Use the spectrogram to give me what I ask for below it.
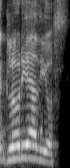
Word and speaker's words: Gloria a Dios: I would say this, Gloria a Dios. Did I say it right? Yeah. Gloria a Dios.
